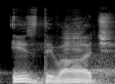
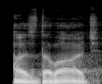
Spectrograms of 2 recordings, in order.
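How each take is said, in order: First: ازدواج with two short "i" sounds: iz-di-waaj; correct pronunciation. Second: ازدواج wrongly said az-da-waaj; mispronunciation. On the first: Teacher modelling for viewers the correct ازدواج, iz-di-waaj. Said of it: "درست تلفظ ہے". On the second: Teacher showing viewers the common error, ازدواج mispronounced as az-da-waaj. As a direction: say ازدواج with "a" in both short syllables, az-da-waaj. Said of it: "جو غلط تلفظ ہے". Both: Shown as a demonstration.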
